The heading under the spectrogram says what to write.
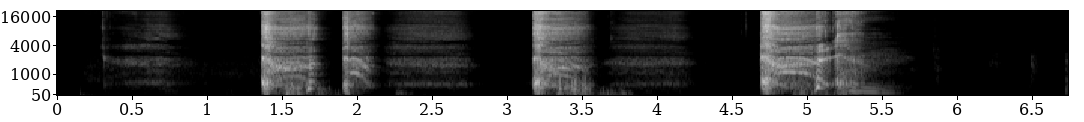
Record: {
  "three_cough_length": "6.7 s",
  "three_cough_amplitude": 32768,
  "three_cough_signal_mean_std_ratio": 0.32,
  "survey_phase": "beta (2021-08-13 to 2022-03-07)",
  "age": "18-44",
  "gender": "Female",
  "wearing_mask": "No",
  "symptom_cough_any": true,
  "symptom_runny_or_blocked_nose": true,
  "symptom_sore_throat": true,
  "symptom_headache": true,
  "smoker_status": "Never smoked",
  "respiratory_condition_asthma": false,
  "respiratory_condition_other": false,
  "recruitment_source": "Test and Trace",
  "submission_delay": "1 day",
  "covid_test_result": "Positive",
  "covid_test_method": "RT-qPCR",
  "covid_ct_value": 20.0,
  "covid_ct_gene": "ORF1ab gene",
  "covid_ct_mean": 20.5,
  "covid_viral_load": "190000 copies/ml",
  "covid_viral_load_category": "Low viral load (10K-1M copies/ml)"
}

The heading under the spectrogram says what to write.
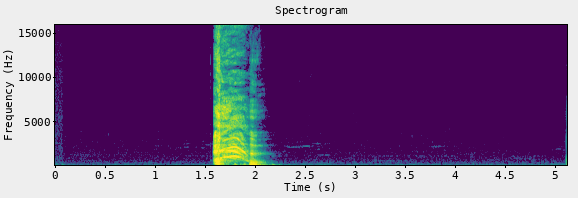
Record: {
  "cough_length": "5.1 s",
  "cough_amplitude": 7529,
  "cough_signal_mean_std_ratio": 0.23,
  "survey_phase": "alpha (2021-03-01 to 2021-08-12)",
  "age": "65+",
  "gender": "Male",
  "wearing_mask": "No",
  "symptom_none": true,
  "smoker_status": "Ex-smoker",
  "respiratory_condition_asthma": false,
  "respiratory_condition_other": false,
  "recruitment_source": "REACT",
  "submission_delay": "2 days",
  "covid_test_result": "Negative",
  "covid_test_method": "RT-qPCR"
}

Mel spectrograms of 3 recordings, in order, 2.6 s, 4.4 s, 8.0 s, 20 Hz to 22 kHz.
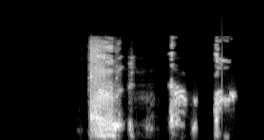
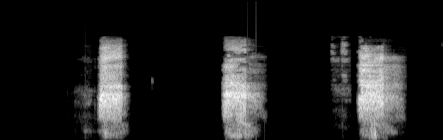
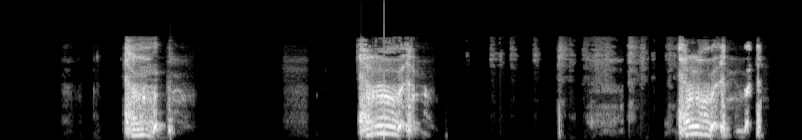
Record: {
  "cough_length": "2.6 s",
  "cough_amplitude": 28651,
  "cough_signal_mean_std_ratio": 0.39,
  "exhalation_length": "4.4 s",
  "exhalation_amplitude": 31379,
  "exhalation_signal_mean_std_ratio": 0.36,
  "three_cough_length": "8.0 s",
  "three_cough_amplitude": 32768,
  "three_cough_signal_mean_std_ratio": 0.36,
  "survey_phase": "beta (2021-08-13 to 2022-03-07)",
  "age": "45-64",
  "gender": "Female",
  "wearing_mask": "No",
  "symptom_cough_any": true,
  "smoker_status": "Ex-smoker",
  "respiratory_condition_asthma": false,
  "respiratory_condition_other": false,
  "recruitment_source": "Test and Trace",
  "submission_delay": "1 day",
  "covid_test_result": "Positive",
  "covid_test_method": "RT-qPCR",
  "covid_ct_value": 34.0,
  "covid_ct_gene": "ORF1ab gene"
}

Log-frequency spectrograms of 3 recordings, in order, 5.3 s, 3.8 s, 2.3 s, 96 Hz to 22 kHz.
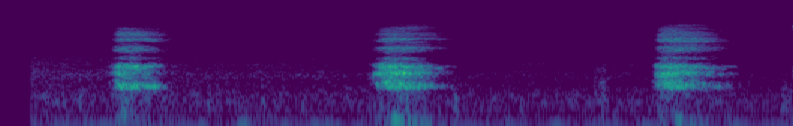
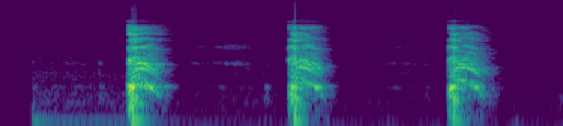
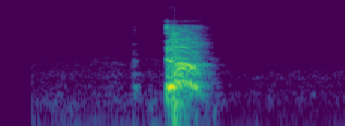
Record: {
  "exhalation_length": "5.3 s",
  "exhalation_amplitude": 6056,
  "exhalation_signal_mean_std_ratio": 0.39,
  "three_cough_length": "3.8 s",
  "three_cough_amplitude": 32173,
  "three_cough_signal_mean_std_ratio": 0.32,
  "cough_length": "2.3 s",
  "cough_amplitude": 32699,
  "cough_signal_mean_std_ratio": 0.26,
  "survey_phase": "beta (2021-08-13 to 2022-03-07)",
  "age": "45-64",
  "gender": "Male",
  "wearing_mask": "No",
  "symptom_none": true,
  "smoker_status": "Never smoked",
  "respiratory_condition_asthma": false,
  "respiratory_condition_other": false,
  "recruitment_source": "REACT",
  "submission_delay": "1 day",
  "covid_test_result": "Negative",
  "covid_test_method": "RT-qPCR",
  "influenza_a_test_result": "Negative",
  "influenza_b_test_result": "Negative"
}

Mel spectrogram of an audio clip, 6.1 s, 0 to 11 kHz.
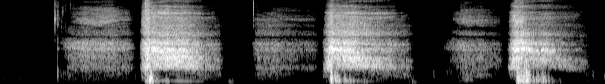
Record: {
  "exhalation_length": "6.1 s",
  "exhalation_amplitude": 32314,
  "exhalation_signal_mean_std_ratio": 0.46,
  "survey_phase": "beta (2021-08-13 to 2022-03-07)",
  "age": "18-44",
  "gender": "Female",
  "wearing_mask": "No",
  "symptom_none": true,
  "smoker_status": "Current smoker (1 to 10 cigarettes per day)",
  "respiratory_condition_asthma": false,
  "respiratory_condition_other": false,
  "recruitment_source": "REACT",
  "submission_delay": "3 days",
  "covid_test_result": "Negative",
  "covid_test_method": "RT-qPCR",
  "influenza_a_test_result": "Negative",
  "influenza_b_test_result": "Negative"
}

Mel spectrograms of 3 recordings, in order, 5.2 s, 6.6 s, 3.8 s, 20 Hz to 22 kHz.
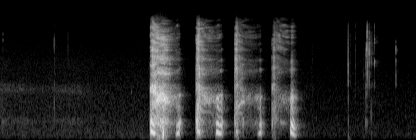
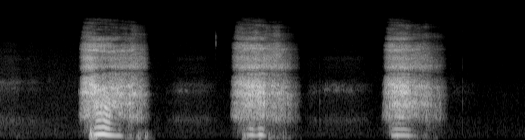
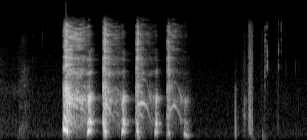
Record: {
  "three_cough_length": "5.2 s",
  "three_cough_amplitude": 18483,
  "three_cough_signal_mean_std_ratio": 0.26,
  "exhalation_length": "6.6 s",
  "exhalation_amplitude": 13306,
  "exhalation_signal_mean_std_ratio": 0.41,
  "cough_length": "3.8 s",
  "cough_amplitude": 27945,
  "cough_signal_mean_std_ratio": 0.29,
  "survey_phase": "alpha (2021-03-01 to 2021-08-12)",
  "age": "45-64",
  "gender": "Female",
  "wearing_mask": "No",
  "symptom_fatigue": true,
  "symptom_headache": true,
  "symptom_onset": "3 days",
  "smoker_status": "Never smoked",
  "respiratory_condition_asthma": false,
  "respiratory_condition_other": false,
  "recruitment_source": "Test and Trace",
  "submission_delay": "1 day",
  "covid_test_result": "Positive",
  "covid_test_method": "RT-qPCR"
}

